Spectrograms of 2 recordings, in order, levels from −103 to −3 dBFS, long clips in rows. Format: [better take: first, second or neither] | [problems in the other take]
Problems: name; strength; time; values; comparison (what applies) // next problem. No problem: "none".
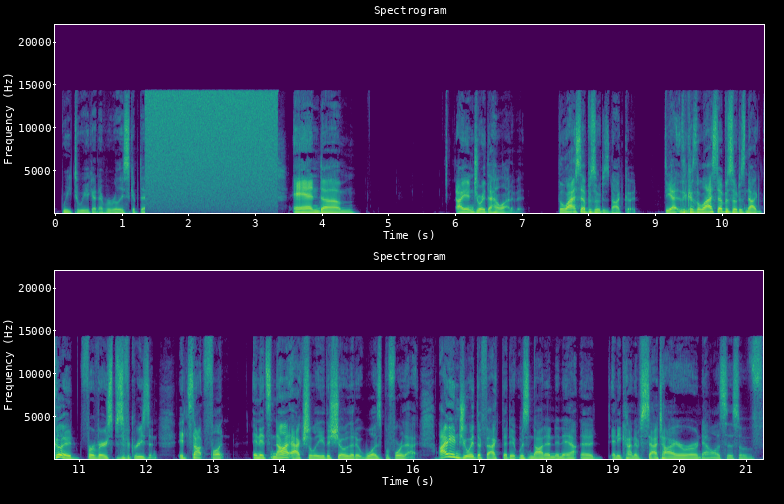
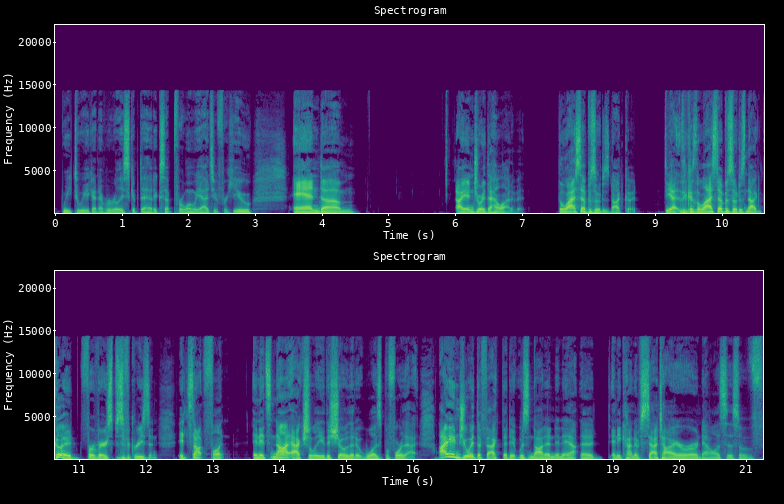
second | audio cutting out; filled with static; at 1.5 s for 2 s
